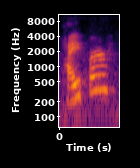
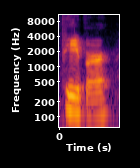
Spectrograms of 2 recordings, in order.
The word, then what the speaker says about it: Pieper: as what was it piper uh yeah it's well it's pronounced peeper it's p-i-e-p-e-r how the [ __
